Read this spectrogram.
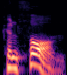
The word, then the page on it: conform: anglais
